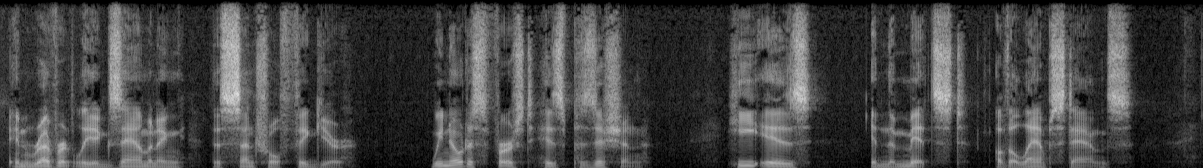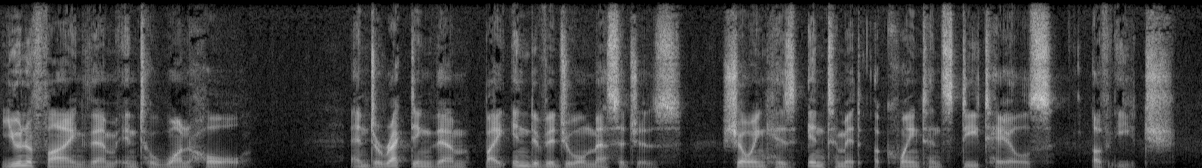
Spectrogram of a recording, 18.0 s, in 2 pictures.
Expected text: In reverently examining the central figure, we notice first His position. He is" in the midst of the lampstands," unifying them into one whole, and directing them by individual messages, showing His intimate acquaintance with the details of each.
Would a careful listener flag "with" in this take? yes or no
yes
